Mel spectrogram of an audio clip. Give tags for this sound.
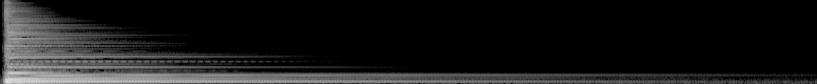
acoustic
chord
guitar
strummed

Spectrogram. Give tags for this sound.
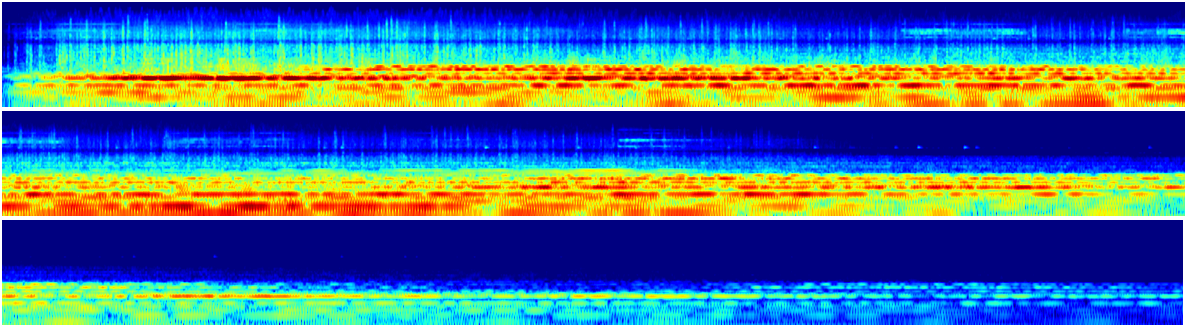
multisample
pad
synth
granular
ambient
texture
digital
space

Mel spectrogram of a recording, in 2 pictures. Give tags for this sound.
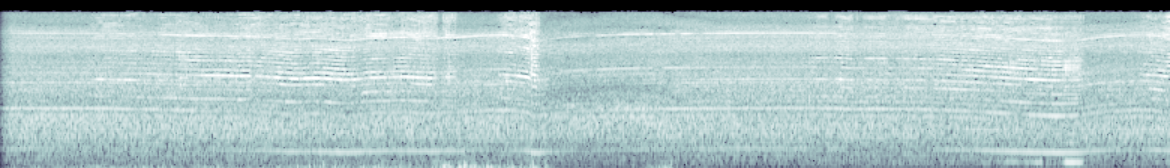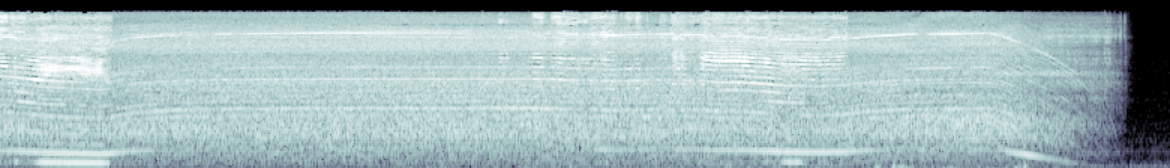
dremel
drill
electric
foley
industrial
motor
multi
power
tool

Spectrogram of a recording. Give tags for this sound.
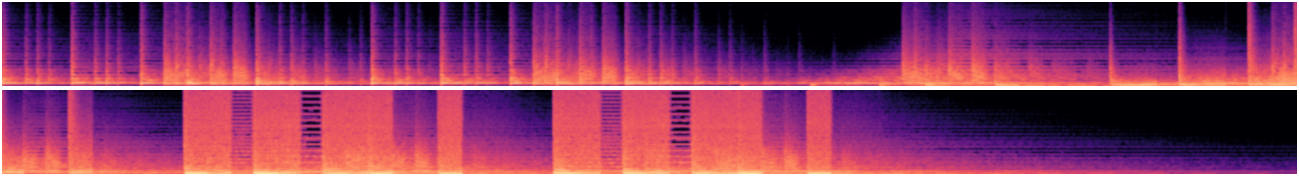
dance
house
rave
trance

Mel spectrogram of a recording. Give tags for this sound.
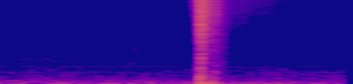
crunchy
landing
grass
telescope

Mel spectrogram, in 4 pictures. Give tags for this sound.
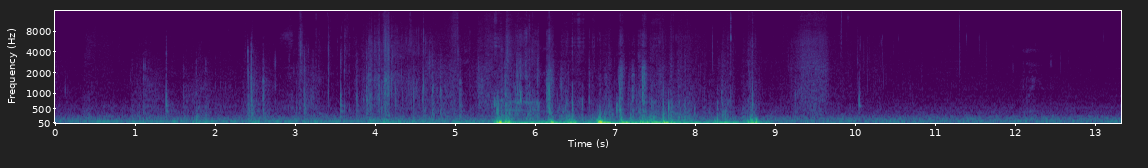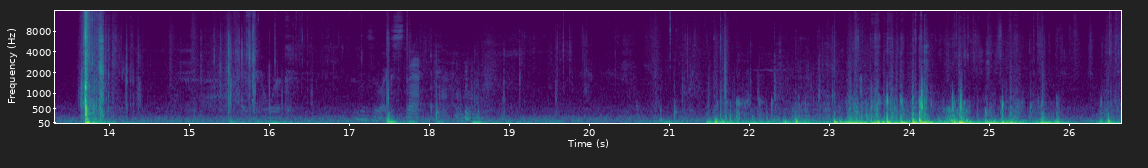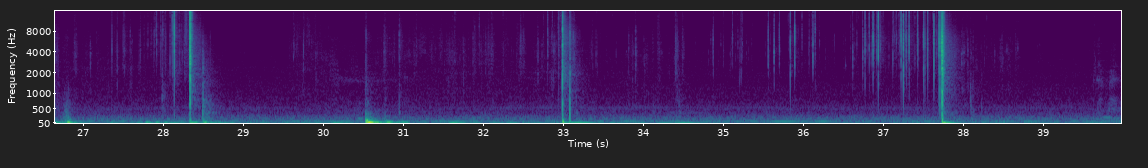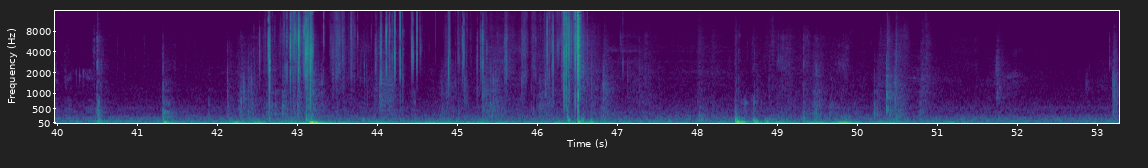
break
breaking
crack
twigs
Wood

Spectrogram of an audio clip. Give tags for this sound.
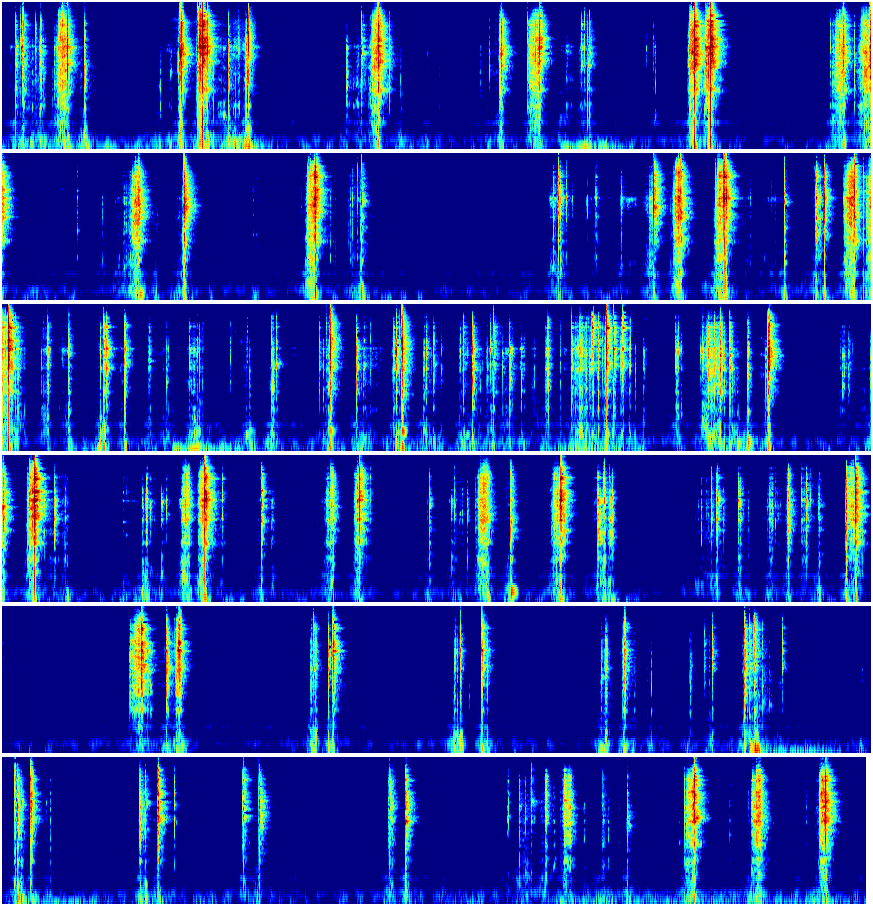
checking
firearm
gun
reloading
shell
weapon

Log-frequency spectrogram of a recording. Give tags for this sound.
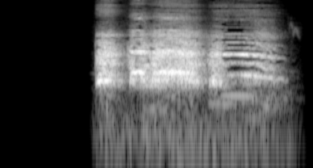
Wuadley
felix
Mexico
cock
crow
project

